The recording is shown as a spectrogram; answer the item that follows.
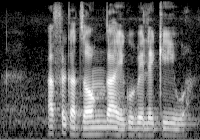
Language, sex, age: Tsonga, male, 18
